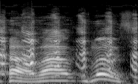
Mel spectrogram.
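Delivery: loud laughing exclamation. Real, not acted. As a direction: laugh through the words. Laughing at the ice dump.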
